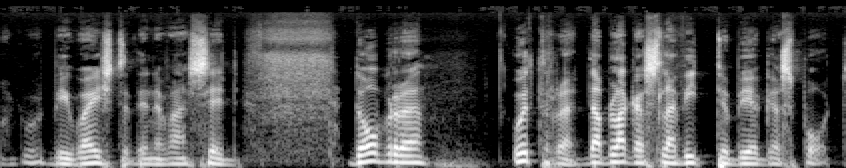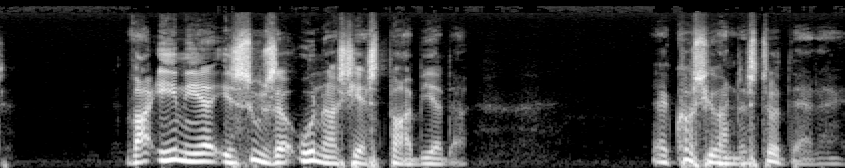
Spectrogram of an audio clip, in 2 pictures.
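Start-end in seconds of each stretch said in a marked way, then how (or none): 2.2-8.2 speaking Russian. Shown as a demonstration. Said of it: "This is real dialect".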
